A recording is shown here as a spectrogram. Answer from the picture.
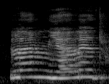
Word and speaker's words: لَمْ يَلِدْ: Qul huwa Allahu ahad, Allahu samad, lam yalid wa lam yulad. So lam yalid, again you've got basically every D sound on it has that same emphasis.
